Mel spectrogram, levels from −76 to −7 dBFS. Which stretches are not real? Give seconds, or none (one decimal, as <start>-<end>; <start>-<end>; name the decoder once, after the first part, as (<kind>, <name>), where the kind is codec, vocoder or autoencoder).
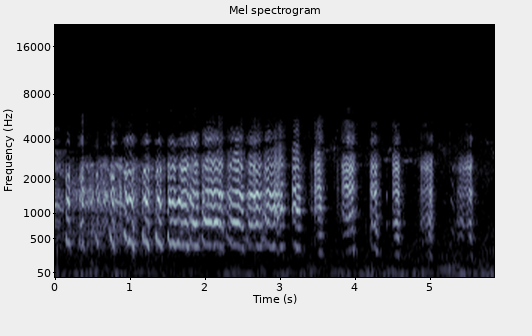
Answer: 0.0-1.8 (vocoder, BigVGAN v2)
